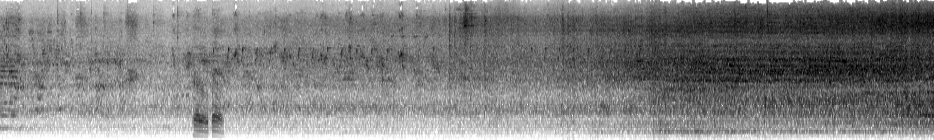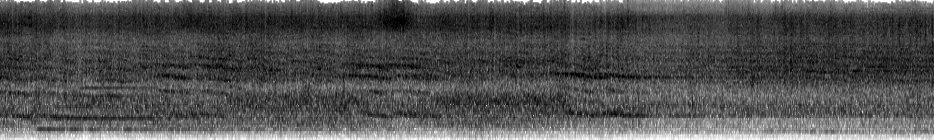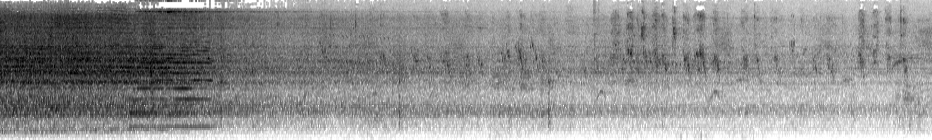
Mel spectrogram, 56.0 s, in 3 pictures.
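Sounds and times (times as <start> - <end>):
train wheels clattering on rails: 8.7 - 19.4, 21.5 - 40.6, 47.4 - 48.6.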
